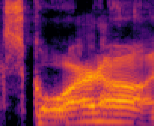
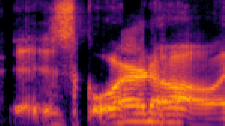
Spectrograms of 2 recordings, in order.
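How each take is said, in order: First: Raspy chain-smoker Squirtle; smoker's rasp. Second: Slow raspy chain-smoker Squirtle; smoker's rasp. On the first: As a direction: croak the name like a smoker. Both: Retold or imitated. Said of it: "like a chain smoker".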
